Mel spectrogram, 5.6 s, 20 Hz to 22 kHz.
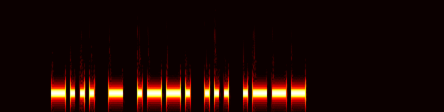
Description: Morse code, heard as a keyed tone, about 20 wpm, 700 Hz. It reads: BTPSJ
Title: Code Groups - 5 Letters - 20wpm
